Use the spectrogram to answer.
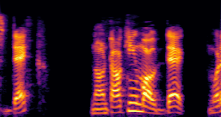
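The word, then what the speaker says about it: deque: written as DQ but we can pronounce this as deck now talking about deck what actually it is used for so deck pronounced as deck is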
